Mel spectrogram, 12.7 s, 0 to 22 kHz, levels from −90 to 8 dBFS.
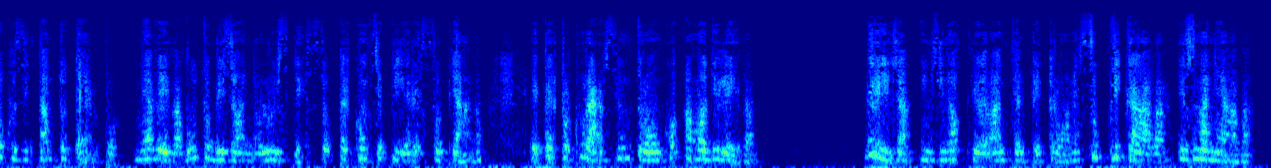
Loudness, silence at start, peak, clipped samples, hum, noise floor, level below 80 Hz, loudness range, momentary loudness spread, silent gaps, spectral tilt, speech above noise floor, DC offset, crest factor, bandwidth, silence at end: -51 LUFS; 0 s; -32 dBFS; under 0.1%; none; -78 dBFS; -72 dBFS; 2 LU; 9 LU; none; -3.5 dB/octave; 27 dB; under 0.1%; 20 dB; 16.5 kHz; 0.1 s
